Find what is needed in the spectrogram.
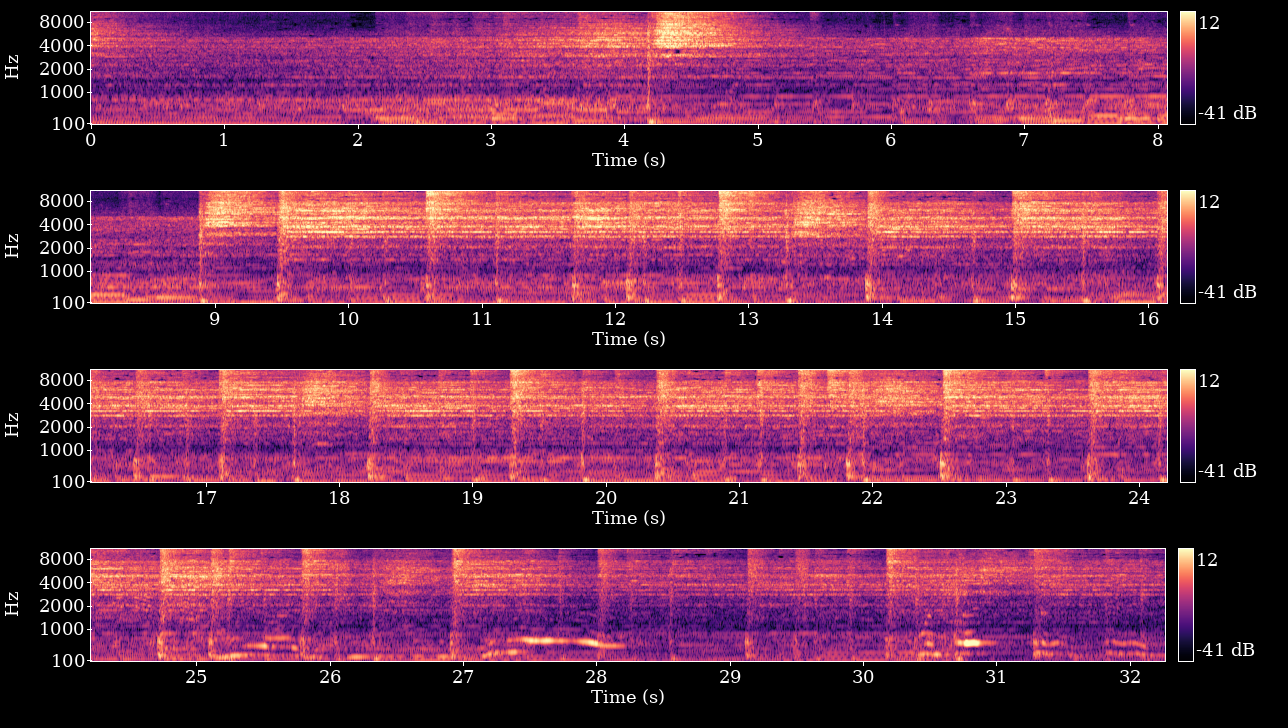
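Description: A live punk rock band playing an instrumental passage: electric guitar and bass guitar on a riff, with the drum kit's cymbals coming in fully about nine seconds in and a steady beat after that.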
